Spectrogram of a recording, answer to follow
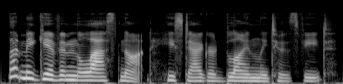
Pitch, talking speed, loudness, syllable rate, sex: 190 Hz, 225 wpm, -18 LUFS, 5.1 syllables/s, female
